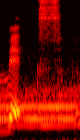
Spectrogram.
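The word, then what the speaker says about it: Mx.: It's mix. So kind of like cookie mix or mixing bowl, that sort of thing. That's how it's pronounced.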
